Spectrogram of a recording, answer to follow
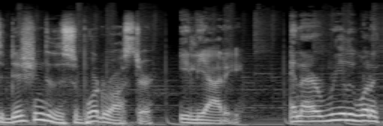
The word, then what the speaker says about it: Illari: with the newest addition to the support roster, Illari. And I really want to call her Larry, but for those who are still confused about it, so many people complained about the correct pronunciation, Illari, that I decided to call her Larry to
